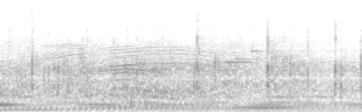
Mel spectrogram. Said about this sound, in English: I believe you are clapping for the Lord Almighty, not me.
